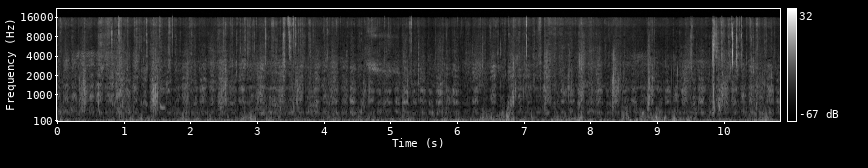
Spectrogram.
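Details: German Shepherds Nico and Zeeva on a spring walk around Hawick among bouncing lambs, filmed with a Samsung S23 Ultra: quick, airy panting breaths run throughout, partly masked by heavy low wind noise and scuffing steps.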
